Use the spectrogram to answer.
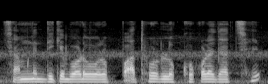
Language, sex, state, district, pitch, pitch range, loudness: Bengali, male, West Bengal, Cooch Behar, 120 Hz, 120-125 Hz, -14 LUFS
